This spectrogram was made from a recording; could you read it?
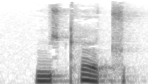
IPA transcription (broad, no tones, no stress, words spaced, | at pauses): ʉʃʈʰœt͡s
